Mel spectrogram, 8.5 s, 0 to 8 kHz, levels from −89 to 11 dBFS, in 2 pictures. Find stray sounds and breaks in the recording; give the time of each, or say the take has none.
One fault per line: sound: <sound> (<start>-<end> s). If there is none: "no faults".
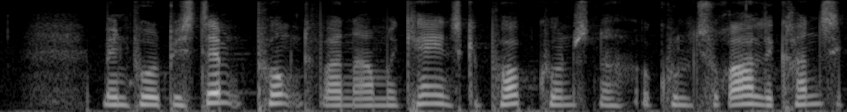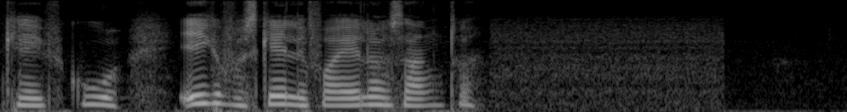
no faults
